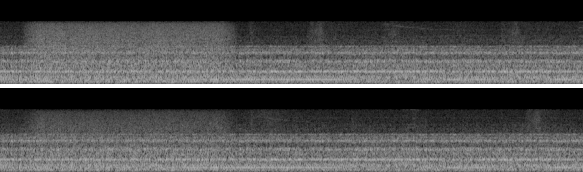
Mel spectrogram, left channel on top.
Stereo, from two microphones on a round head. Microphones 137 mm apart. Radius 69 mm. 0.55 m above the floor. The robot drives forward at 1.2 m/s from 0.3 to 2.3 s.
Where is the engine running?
Centre (ahead or behind).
